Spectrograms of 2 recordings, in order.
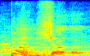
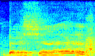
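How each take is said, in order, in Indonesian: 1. Kata itu diucapkan keras dan bertenaga. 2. Kata itu diucapkan pelan dan lemah. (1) "Namanya dahsyat ya dahsyat" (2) "Banci kok jenenge"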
